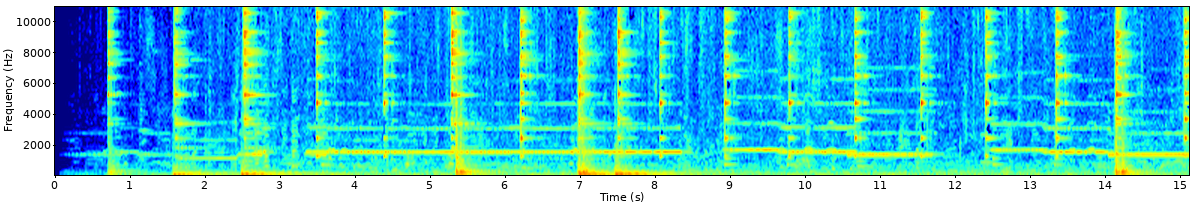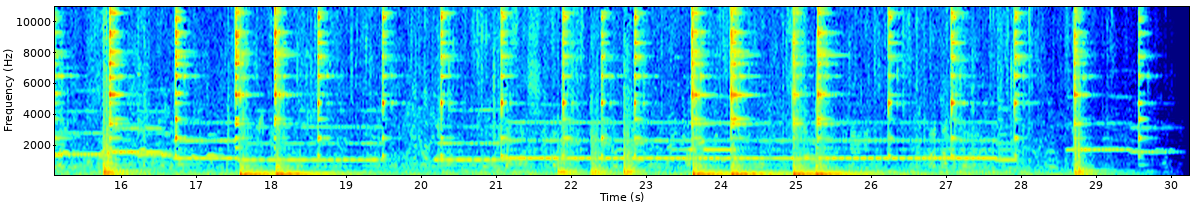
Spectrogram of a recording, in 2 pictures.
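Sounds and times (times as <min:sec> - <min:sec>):
hayashi festival ensemble music: 0:00.1 - 0:30.1.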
